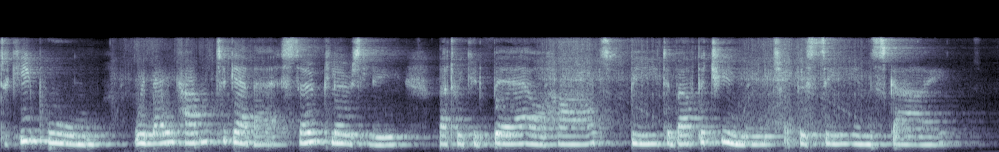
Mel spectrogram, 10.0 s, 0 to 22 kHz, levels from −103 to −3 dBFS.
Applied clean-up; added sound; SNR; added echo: neural separator model SepFormer DNS4.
